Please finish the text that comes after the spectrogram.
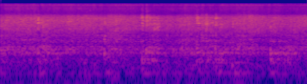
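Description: Okra gets stirred and sautéed in a pan over low heat: a dense, continuous sizzle with rhythmic scraping stirs close by. No speech.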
